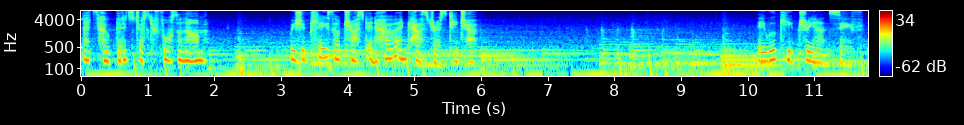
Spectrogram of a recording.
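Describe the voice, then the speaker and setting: An actress playing a solemn, composed noblewoman leader in a video game, formal, measured and reserved. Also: lowish voice, natural voice. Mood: calm concern. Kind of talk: scripted video game voice acting. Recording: loud background music. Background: music.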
